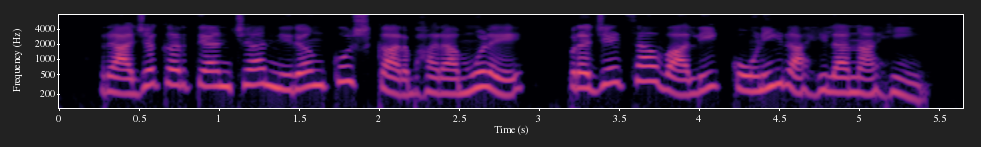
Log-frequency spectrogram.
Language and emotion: Marathi, neutral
